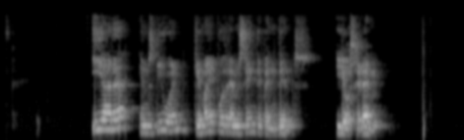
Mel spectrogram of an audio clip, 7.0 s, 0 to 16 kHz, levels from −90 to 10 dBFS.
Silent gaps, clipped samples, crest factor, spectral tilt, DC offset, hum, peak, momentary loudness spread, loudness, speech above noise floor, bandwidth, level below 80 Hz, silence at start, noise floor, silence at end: none; under 0.1%; 20 dB; -4 dB/octave; under 0.1%; none; -10 dBFS; 13 LU; -29 LUFS; 56 dB; 11.5 kHz; -80 dBFS; 1.35 s; -85 dBFS; 0.6 s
